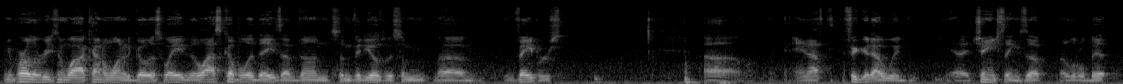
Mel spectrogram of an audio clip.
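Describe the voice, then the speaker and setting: A man in his thirties chatting casually and unscripted to camera as a vlogger, halting and ruminative, often repeating words, on noisy webcam audio. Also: fairly low pitch, flat delivery, mellow. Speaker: pipe-smoking vlogger.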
